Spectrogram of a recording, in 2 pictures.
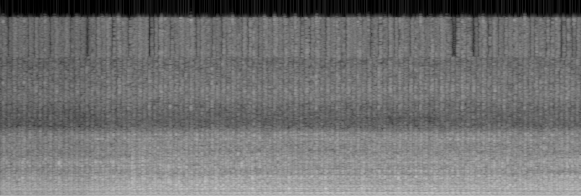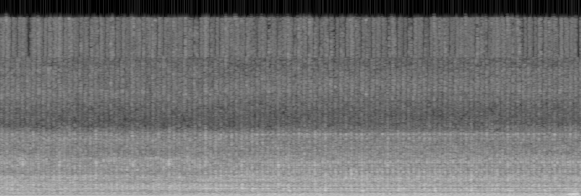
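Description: An Isuzu truck engine idles steadily close by, with a faint, strange knock running through its rough, even rumble.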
